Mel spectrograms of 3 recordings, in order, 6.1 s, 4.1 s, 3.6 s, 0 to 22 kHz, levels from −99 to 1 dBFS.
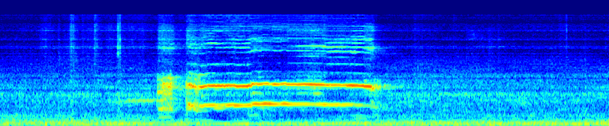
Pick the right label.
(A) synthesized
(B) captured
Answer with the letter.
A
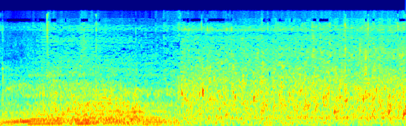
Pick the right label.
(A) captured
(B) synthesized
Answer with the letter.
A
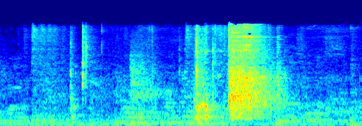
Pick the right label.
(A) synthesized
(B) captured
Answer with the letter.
B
